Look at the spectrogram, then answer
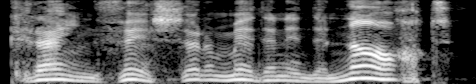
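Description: A man reading aloud and voicing a startled, gruff farmer and father who exclaims loudly. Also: high-pitched, lively intonation, moderate pace, a little hiss or hum, voice pushed up. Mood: alarmed.

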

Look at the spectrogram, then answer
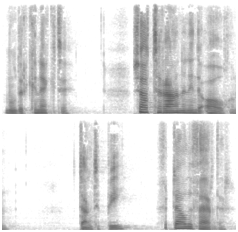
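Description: Male storyteller, children's Bible story, slow and expressive, lively pitch, long echo.

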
